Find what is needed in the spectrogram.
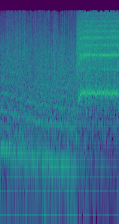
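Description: Opening of an electronic music track: a synthesizer tone glides slowly down in pitch, then sweeps sharply up about one and a half seconds in and holds a steady high note.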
